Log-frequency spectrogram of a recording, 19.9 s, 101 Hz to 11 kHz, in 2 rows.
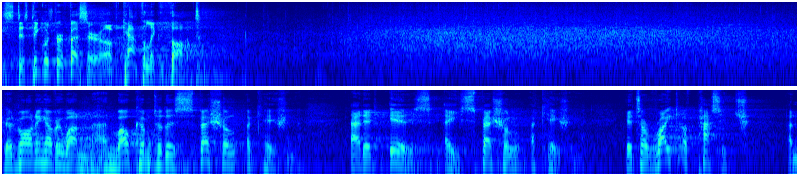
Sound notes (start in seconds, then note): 3.0 audience applauding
